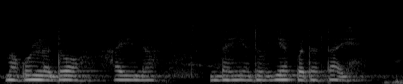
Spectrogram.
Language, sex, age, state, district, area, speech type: Manipuri, female, 30-45, Manipur, Bishnupur, rural, spontaneous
